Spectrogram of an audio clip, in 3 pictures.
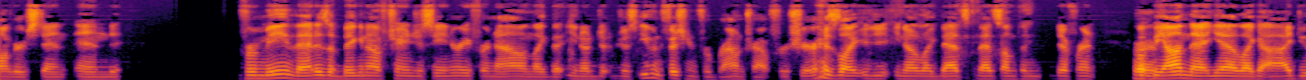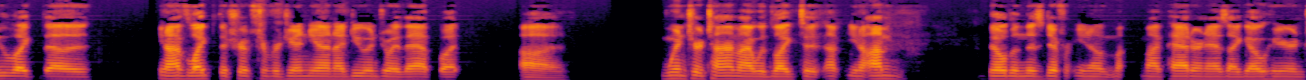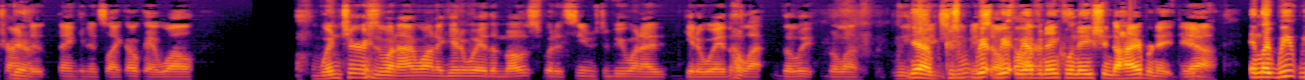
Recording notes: They recorded from the road while recon’ing the fishery to provide a report of current conditions.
